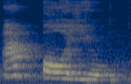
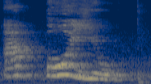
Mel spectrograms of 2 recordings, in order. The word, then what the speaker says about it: apoio: aqui ó é aberto quando eu falo apoio que é um substantivo esse o aqui é fechado então apoio o o é fechado só pra gente aproveitar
